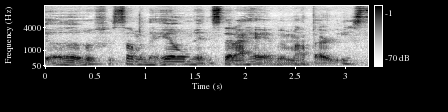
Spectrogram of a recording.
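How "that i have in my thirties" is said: whisper. Real, not acted. Whispered tail of sentence.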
